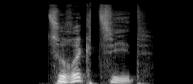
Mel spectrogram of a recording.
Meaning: inflection of zurückziehen: 1. third-person singular dependent present 2. second-person plural dependent present
- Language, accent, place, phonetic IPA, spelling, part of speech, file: German, Germany, Berlin, [t͡suˈʁʏkˌt͡siːt], zurückzieht, verb, De-zurückzieht.ogg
